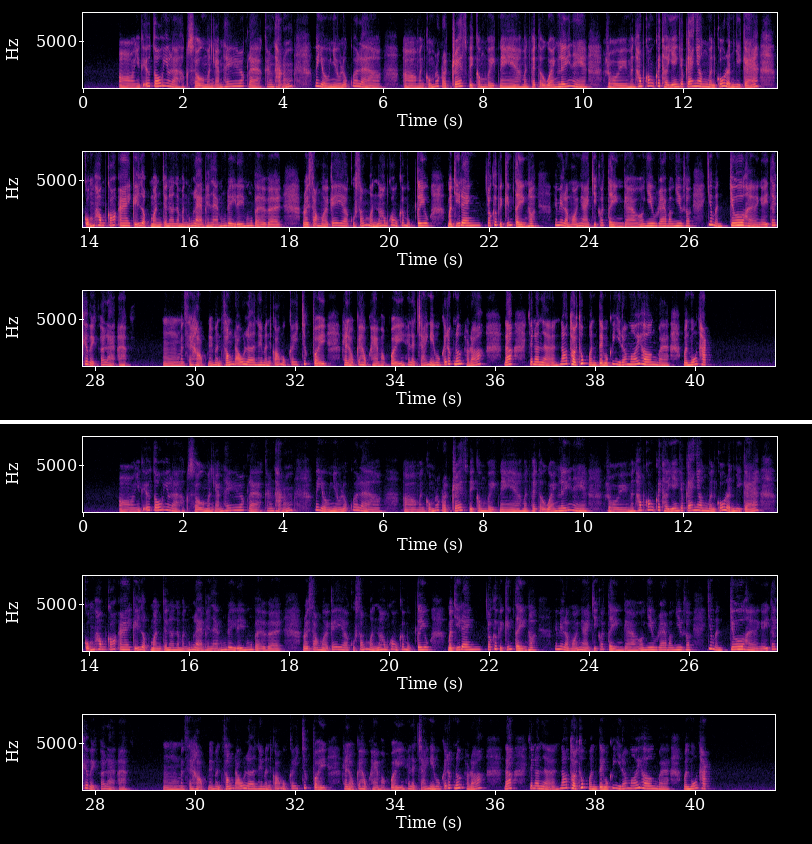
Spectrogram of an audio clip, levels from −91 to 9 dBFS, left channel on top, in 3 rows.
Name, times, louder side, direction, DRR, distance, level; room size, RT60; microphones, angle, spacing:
voice 1, 0.7-22.9 23.3-28.6 29.3-40.2, left 4 dB, 70° left, 0.8 m, -27 dB
16.0 x 7.8 x 3.8 m
head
